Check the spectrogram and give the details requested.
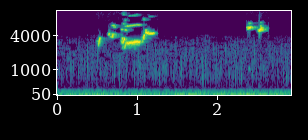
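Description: A goldfinch gives a quick burst of bright, tinkling twitters, then a short high chirp about a second later, over a faint low rumble.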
